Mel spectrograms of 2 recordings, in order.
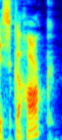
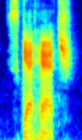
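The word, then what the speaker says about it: Scáthach: on to how on how to say ska hawk oh yeah because otherwise saying saying her name would probably be kind of funny Scott hatch Skyhawk but yeah so that's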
